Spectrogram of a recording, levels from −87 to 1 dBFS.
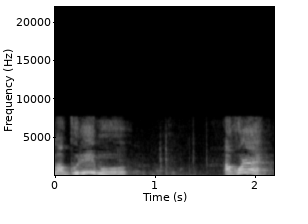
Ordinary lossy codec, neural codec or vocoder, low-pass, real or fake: none; none; none; real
